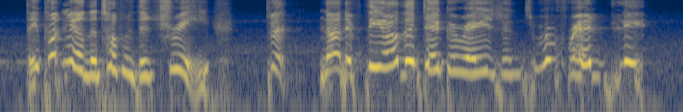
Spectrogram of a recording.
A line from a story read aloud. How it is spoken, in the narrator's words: she sobbed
